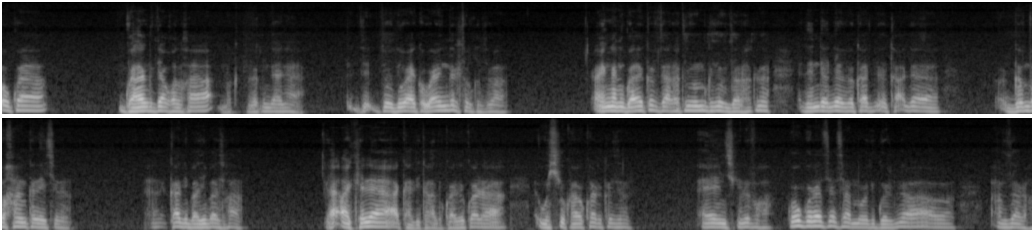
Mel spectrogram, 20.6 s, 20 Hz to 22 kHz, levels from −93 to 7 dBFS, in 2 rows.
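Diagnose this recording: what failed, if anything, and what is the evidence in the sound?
Nothing failed: there is no evidence in the sound of any fault at any stage of the recording.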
